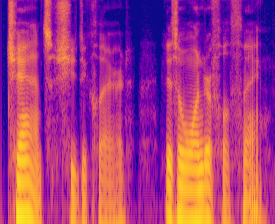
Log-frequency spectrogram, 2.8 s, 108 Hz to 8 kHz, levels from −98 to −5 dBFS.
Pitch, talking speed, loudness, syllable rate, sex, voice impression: 95 Hz, 150 wpm, -20 LUFS, 5.3 syllables/s, male, very masculine, very middle-aged, very thick, tensed, very powerful, bright, soft, slightly muffled, slightly fluent, raspy, cool, very intellectual, refreshing, sincere, very calm, very mature, friendly, reassuring, very unique, elegant, wild, slightly sweet, lively, very kind, modest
